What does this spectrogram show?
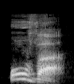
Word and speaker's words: uva: Uva. Similar to rude. Say it brief.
